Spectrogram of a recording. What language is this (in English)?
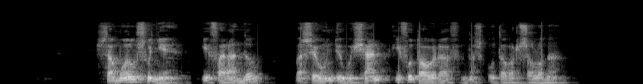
Catalan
